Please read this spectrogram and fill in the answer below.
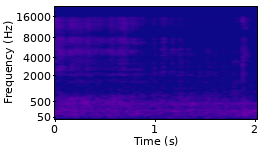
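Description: Near silence, with only the faint scratch of a marker tip drawing a line along paper.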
